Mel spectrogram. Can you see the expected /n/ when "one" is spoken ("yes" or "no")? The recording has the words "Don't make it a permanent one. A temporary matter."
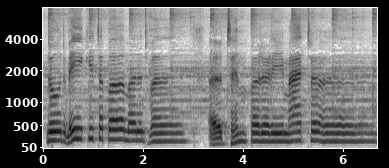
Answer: no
